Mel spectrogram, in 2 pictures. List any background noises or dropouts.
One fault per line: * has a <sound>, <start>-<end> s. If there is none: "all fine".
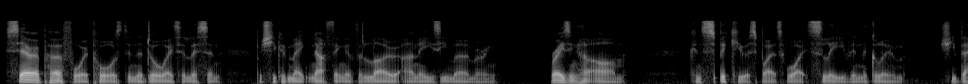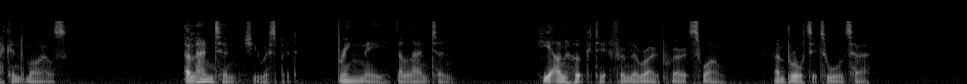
all fine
